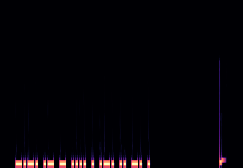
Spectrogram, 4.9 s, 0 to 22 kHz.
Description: Morse code, heard as a keyed tone, about 30 wpm, 700 Hz. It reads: CATHERINE
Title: USA Common Names - 30wpm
